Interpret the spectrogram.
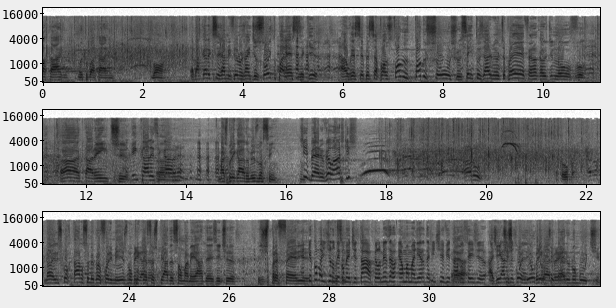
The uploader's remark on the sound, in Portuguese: Ao Vivo na Jedicon 2017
